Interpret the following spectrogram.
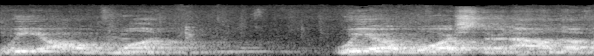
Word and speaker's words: Worcester: I said, pronounce this county. He said, Worcester, like real quick, like that.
